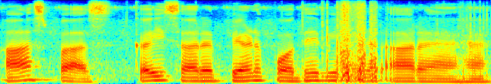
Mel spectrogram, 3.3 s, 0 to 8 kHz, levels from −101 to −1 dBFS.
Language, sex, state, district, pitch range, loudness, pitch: Hindi, male, Jharkhand, Garhwa, 110-135 Hz, -16 LUFS, 125 Hz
